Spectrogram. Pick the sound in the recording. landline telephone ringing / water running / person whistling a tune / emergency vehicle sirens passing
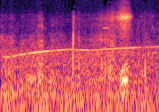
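emergency vehicle sirens passing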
